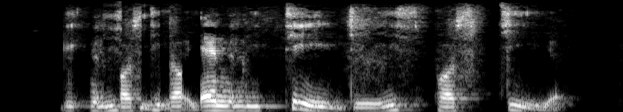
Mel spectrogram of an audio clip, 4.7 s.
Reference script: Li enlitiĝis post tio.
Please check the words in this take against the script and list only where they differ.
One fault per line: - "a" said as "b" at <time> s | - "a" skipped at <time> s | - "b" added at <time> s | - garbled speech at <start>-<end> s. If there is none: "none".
- garbled speech at 0.7-1.5 s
